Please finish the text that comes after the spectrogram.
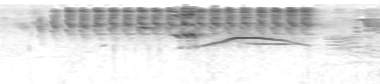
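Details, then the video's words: Common hill myna said to be uttering "Allah": a rapid series of even pulsed notes, then a loud, clear whistled note that rises and falls in one smooth arch, followed by softer wavering notes. "Burung Beo Mengucap Alloh"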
